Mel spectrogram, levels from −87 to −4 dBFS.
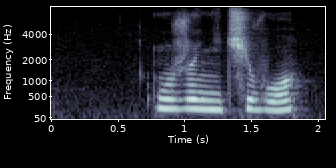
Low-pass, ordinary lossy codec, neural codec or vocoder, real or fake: none; none; none; real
